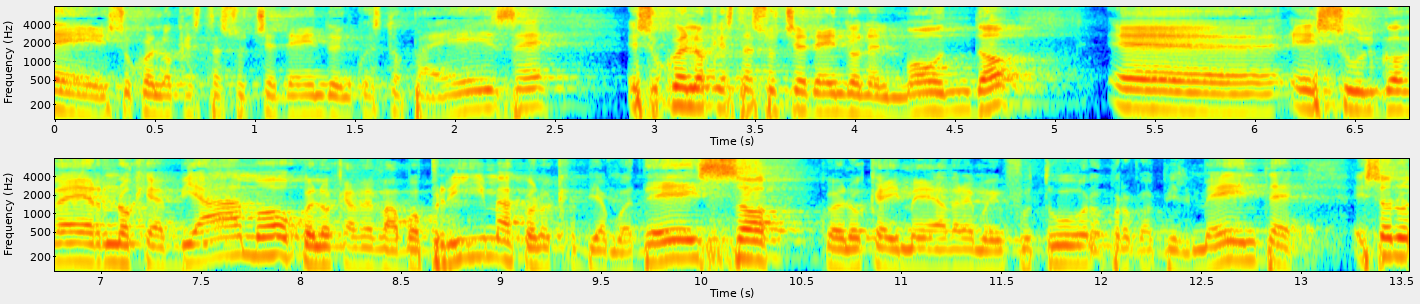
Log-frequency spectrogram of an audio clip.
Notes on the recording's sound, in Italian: Roma. Audio registrato in loco.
